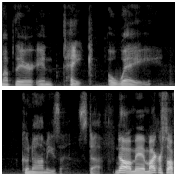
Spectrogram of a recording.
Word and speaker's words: Konami: It's Konami.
